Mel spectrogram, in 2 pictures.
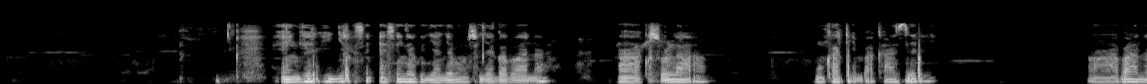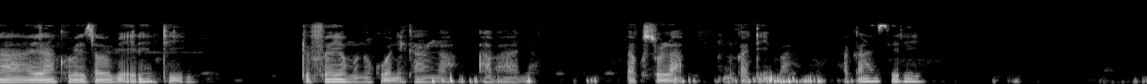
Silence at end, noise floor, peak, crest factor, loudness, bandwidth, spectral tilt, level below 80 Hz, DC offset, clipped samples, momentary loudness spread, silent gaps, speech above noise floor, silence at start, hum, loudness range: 0 s; -81 dBFS; 0 dBFS; 20 dB; -19 LUFS; 7.6 kHz; -4.5 dB/octave; -48 dBFS; under 0.1%; under 0.1%; 15 LU; none; 63 dB; 1.8 s; none; 7 LU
